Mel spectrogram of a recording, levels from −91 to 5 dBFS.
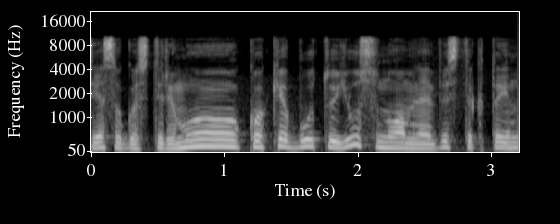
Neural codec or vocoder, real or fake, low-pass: none; real; 9.9 kHz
